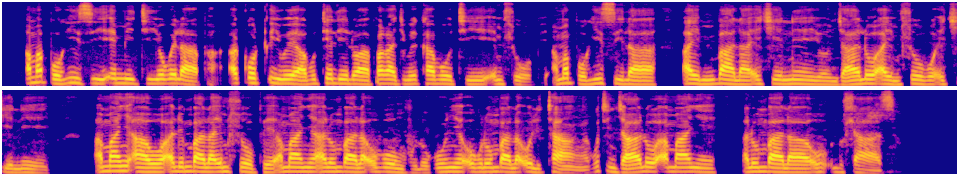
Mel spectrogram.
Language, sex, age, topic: North Ndebele, male, 25-35, health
